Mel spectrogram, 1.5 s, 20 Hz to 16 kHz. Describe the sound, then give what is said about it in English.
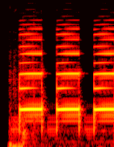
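An alarm clock goes off at 9 o'clock a.m. on a Wednesday, beeping in three loud, evenly spaced electronic bursts, each a steady high tone with bright harmonics, separated by short pauses. No one speaks. “Your alarm goes off.”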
